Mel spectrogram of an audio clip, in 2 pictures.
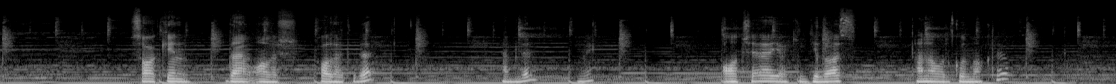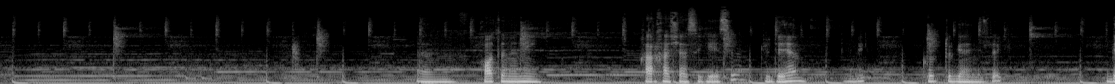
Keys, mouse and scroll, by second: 1.8 ctrl+click, 3.8 ctrl+v, 5.3 ctrl+click, 12.6 click, 17.1 F7, 18.9 click.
